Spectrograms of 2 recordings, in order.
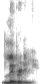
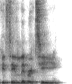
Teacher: where I'm from in the United States, I drop the T.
